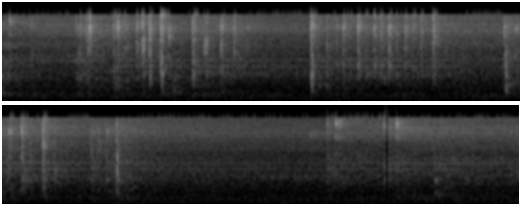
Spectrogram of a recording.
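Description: Computer keyboard typing in quick runs of keystrokes for about six seconds, then a pause and a few scattered keystrokes near the end.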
